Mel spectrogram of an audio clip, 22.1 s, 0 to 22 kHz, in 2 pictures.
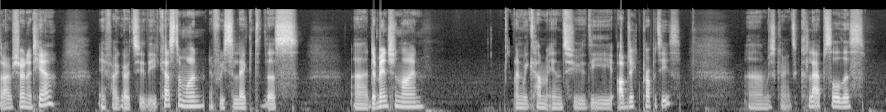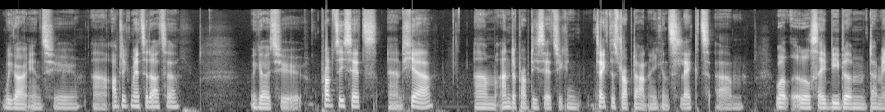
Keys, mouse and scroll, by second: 1.8 click, 2.9 click, 3.6-5.9 scroll up 2, 5.9-8.1 scroll up 1, 8.1 scroll up 3, 8.7-9.8 scroll up 4, 9.8 click, 12.3 click, 13.0 click, 14.7 click, 17.7-22.1 drag.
